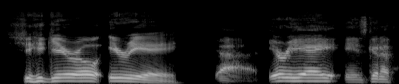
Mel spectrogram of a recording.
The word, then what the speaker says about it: Shigehiro Irie: How do you pronounce this gentleman's name? Shigehiro Irie.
